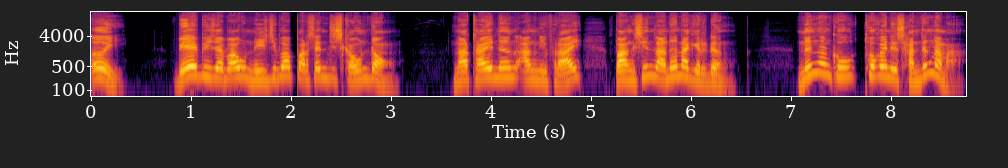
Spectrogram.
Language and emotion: Bodo, angry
